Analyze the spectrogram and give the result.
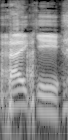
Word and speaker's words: Nike: Most everyone pronounces it Nike. So I guess UK just, like, or people in the UK just pronounce things wrong.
